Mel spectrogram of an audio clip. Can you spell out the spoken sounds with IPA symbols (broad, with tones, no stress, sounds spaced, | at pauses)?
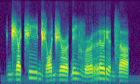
d͡ʒ ɐ˧ t͡ʃ i˥˧ d͡ʒ ɔ˩˧ d͡ʒ ə˞˧˩ ɗ i˥˧ v ə˞˩˧ r ɘ˥ ɾʲ ɘ˧ d͡z ɐ˧˩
